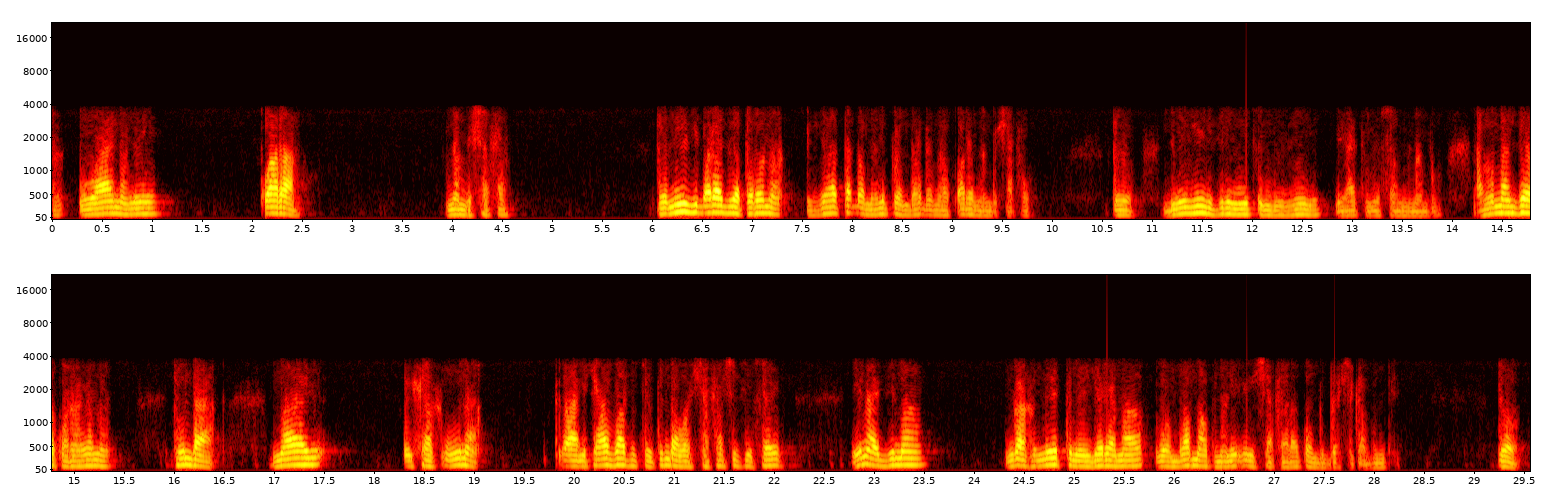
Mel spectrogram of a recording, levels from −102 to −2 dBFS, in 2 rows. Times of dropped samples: 11.94, 25.32, 26.72, 27.60

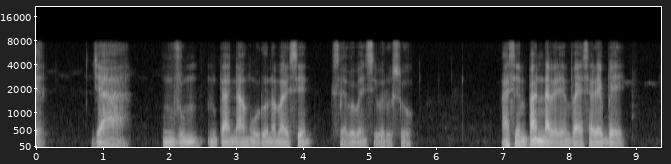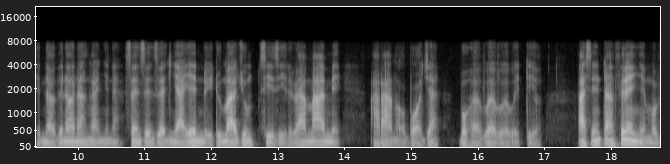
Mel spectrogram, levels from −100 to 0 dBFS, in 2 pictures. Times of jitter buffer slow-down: none

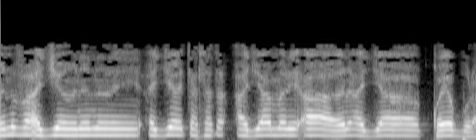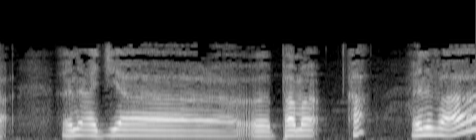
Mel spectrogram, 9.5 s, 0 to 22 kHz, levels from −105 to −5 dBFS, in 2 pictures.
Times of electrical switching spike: none

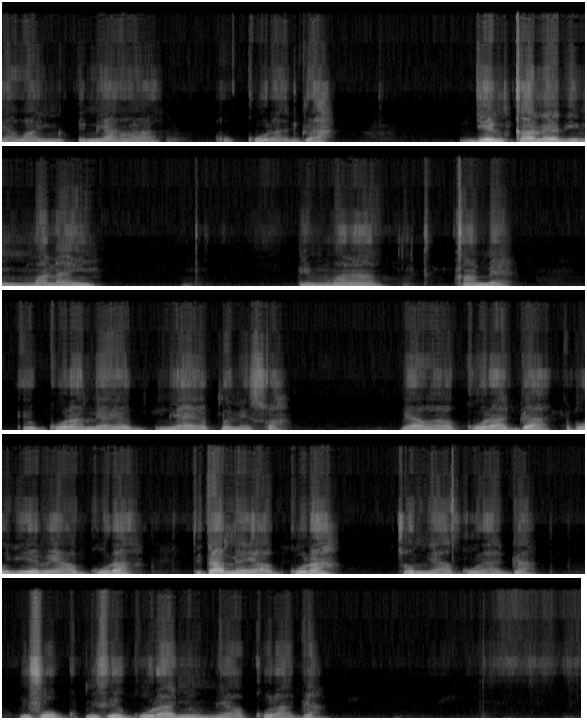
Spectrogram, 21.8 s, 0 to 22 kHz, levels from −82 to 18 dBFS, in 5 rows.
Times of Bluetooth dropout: none

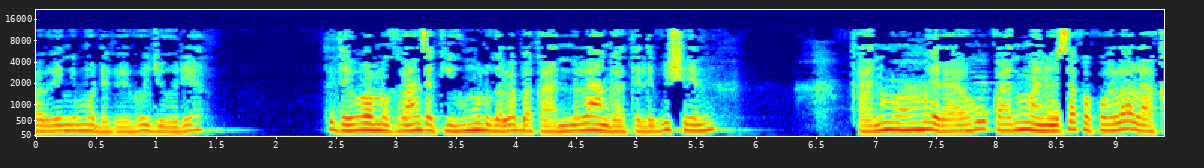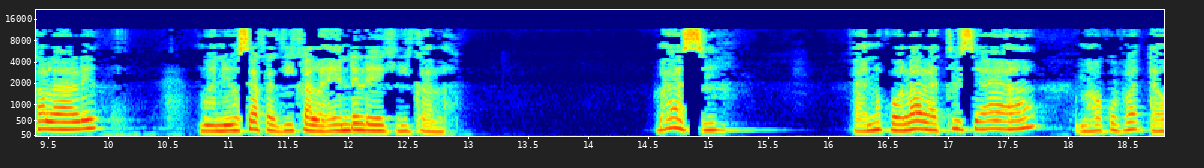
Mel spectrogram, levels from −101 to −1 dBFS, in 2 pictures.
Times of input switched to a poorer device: none

